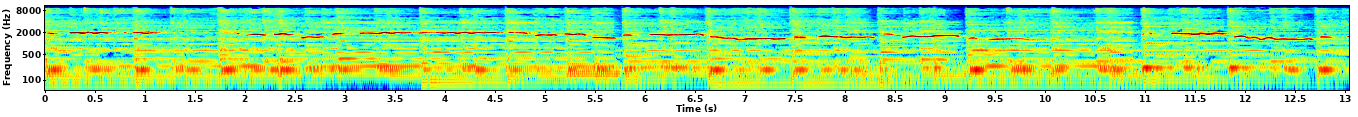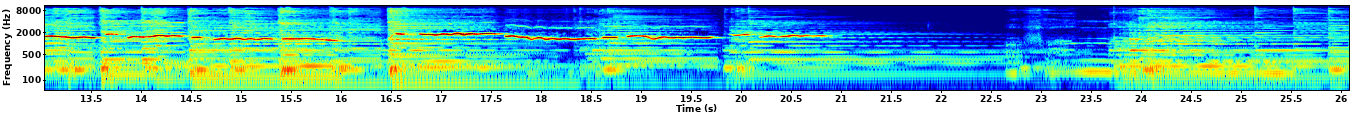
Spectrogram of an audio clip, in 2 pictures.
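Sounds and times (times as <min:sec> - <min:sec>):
man whistling a melody: 0:00.0 - 0:22.4, 0:23.0 - 0:26.0
acoustic guitar strumming: 0:00.0 - 0:26.0.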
